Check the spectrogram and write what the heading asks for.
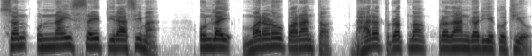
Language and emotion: Nepali, neutral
